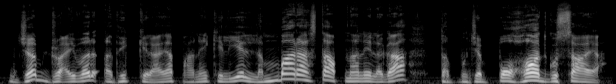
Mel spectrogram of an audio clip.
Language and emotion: Hindi, angry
